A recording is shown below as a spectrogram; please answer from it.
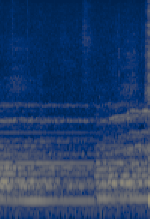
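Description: Instrumental rap backing music of held, sustained chords, changing to a new chord about one and a half seconds in.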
